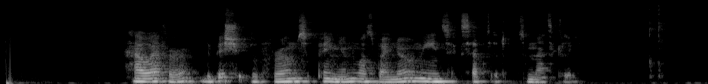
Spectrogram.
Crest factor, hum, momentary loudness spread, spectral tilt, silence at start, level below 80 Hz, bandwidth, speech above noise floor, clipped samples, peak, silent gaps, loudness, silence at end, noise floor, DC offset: 16 dB; none; 16 LU; -7 dB/octave; 0.05 s; -54 dBFS; 11 kHz; 46 dB; under 0.1%; -14 dBFS; none; -28 LUFS; 1.3 s; -73 dBFS; under 0.1%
